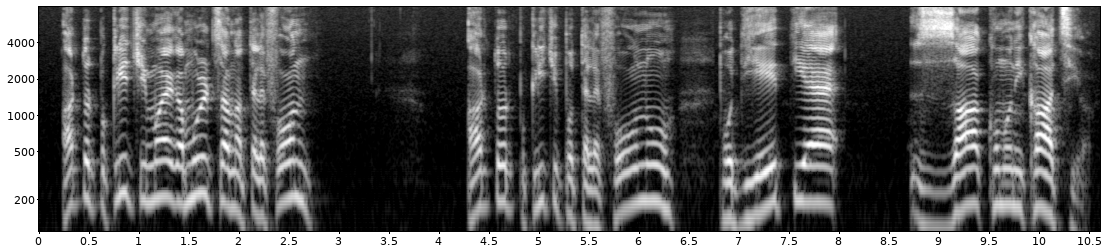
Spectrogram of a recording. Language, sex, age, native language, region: Slovenian, male, 50-59, Slovenian, Drava region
